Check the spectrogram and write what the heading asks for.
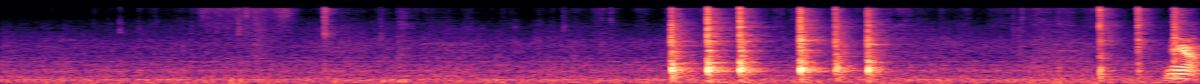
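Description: A metal can of cream-style corn knocking against a crock pot as it is tipped and shaken empty. About three seconds in there is a quick cluster of sharp knocks, and a couple more come near the end.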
